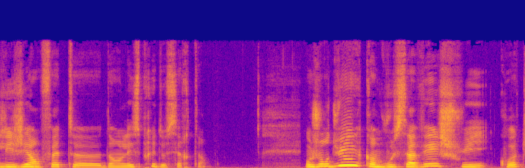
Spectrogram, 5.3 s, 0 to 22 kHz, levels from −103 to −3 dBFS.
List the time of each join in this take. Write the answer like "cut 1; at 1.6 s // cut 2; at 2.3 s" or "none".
cut 1; at 3.0 s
